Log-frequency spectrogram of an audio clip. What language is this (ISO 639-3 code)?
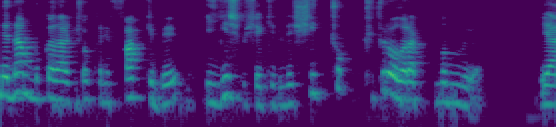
tur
